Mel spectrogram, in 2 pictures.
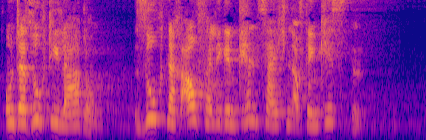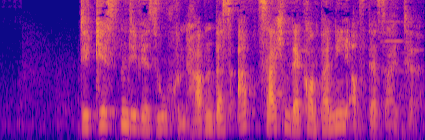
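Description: A woman's voice: medium pitch, expressive, normal speed, husky. A woman playing a resolute, grave rebel leader, speaking formally and earnestly in a dramatic video game audio play. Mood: instructing.

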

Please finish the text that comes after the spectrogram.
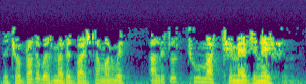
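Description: A man plays a confident amateur detective from a 1940s radio play, breezy and teasing in his self-assured talk. His voice sits at an ordinary pitch for a man. The recording is dull and old, with a faint hiss behind it. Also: animated, a little fast, lightly acted. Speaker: lead actor in radio drama.

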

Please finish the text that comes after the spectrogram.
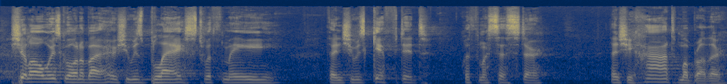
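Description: A young man in his early twenties performs stand-up, with dry, self-deprecating punchlines. His voice is bright and forceful at a middle pitch. He is recorded on a live comedy stage, with faint noise in the background. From Scotland.

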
